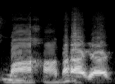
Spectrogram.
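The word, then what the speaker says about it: Bar Harbor: Bajaba, that's how you pronounce it. It's Bahaba.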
